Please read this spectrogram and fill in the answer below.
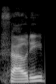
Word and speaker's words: Foudy: I mean, is it more shocking that it's Jean-Luc Foudy being not qualified or that I pronounced it correctly?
